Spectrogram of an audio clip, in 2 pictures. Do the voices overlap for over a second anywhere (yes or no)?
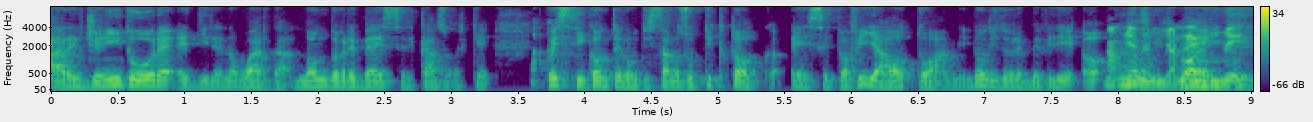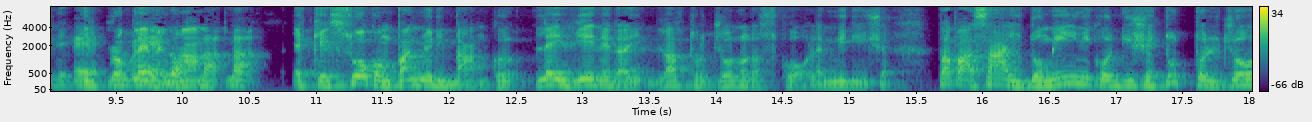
yes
